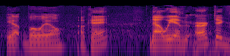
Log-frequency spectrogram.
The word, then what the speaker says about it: Beaulieu: Yep, Beaulieu.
